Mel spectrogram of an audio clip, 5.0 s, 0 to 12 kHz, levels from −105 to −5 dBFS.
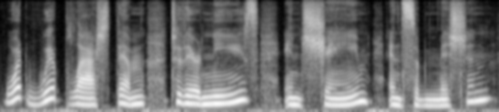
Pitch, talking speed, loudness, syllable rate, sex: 185 Hz, 130 wpm, -16 LUFS, 3.3 syllables/s, female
